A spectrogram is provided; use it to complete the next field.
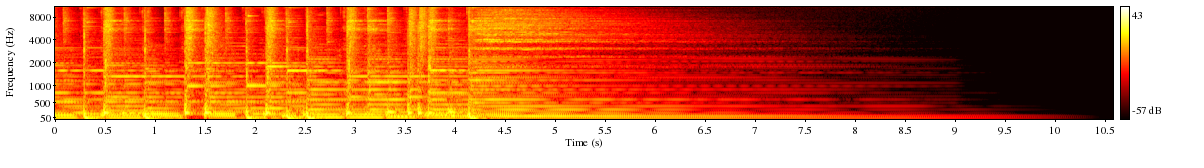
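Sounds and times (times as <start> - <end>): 
happy fun dance music: 0.0 - 5.3.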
